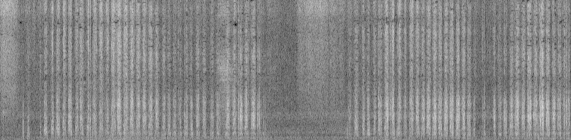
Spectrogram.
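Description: A coin scratching the coating off a paper lottery scratch-off ticket in rapid back-and-forth rasping strokes. The strokes come in three runs, with brief pauses about four seconds in and again near the end.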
